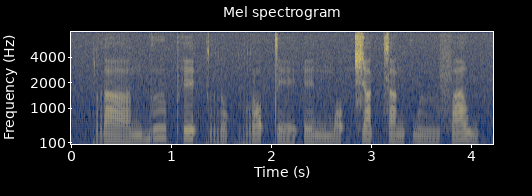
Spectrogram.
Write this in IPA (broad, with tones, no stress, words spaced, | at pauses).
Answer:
praː˩˦n bɯː˥˩pʰe˥˩ʔkro˨˩k̚rɔ˦˥ʔ teː˩˦ʔe˧n mɔ˨˩ʔt͡ɕa˦˥k̚sa˧ŋkwɯː˨˩ fa˥˩w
